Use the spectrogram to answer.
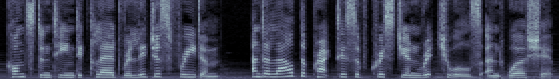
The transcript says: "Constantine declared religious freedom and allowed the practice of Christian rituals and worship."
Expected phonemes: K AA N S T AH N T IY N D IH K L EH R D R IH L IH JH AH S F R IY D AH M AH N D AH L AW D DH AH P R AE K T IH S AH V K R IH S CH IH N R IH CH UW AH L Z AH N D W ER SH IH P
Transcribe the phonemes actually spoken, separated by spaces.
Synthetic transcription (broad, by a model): K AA N S T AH N T IY N D IH K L EH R D R IH L IH JH AH S F R IY D AH M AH N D AH L AW D DH AH P R AE K T IH S AH V K R IH S CH IH N R IH CH UW AH L Z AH N W ER SH IH P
